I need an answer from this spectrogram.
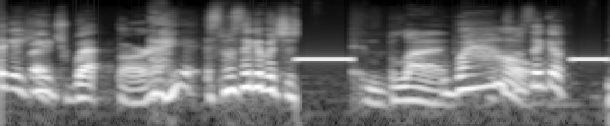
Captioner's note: beep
